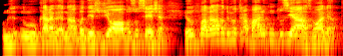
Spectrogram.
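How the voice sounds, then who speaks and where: Brazilian man, sales speaker, upbeat and talky, voice sits a bit high, slips into mini customer scenes. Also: a little fast. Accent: Brazilian Portuguese. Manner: energetic, uses acted-out customer dialogue. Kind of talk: sales talk to a small group.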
